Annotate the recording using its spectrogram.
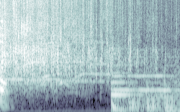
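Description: Studio audience applause dying away, then a tense music cue with steady low bass notes comes in suddenly about a second and a half in.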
